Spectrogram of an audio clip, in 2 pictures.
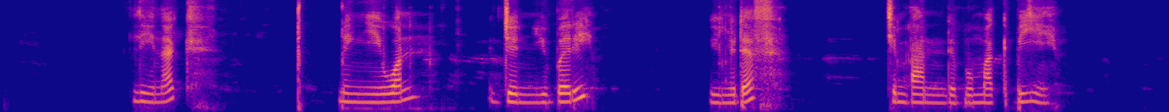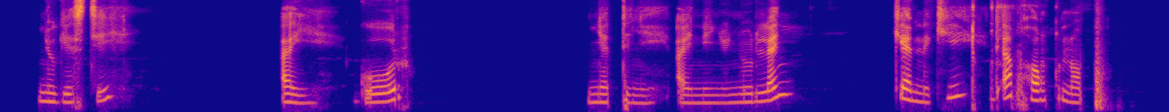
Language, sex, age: Wolof, female, 18-24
